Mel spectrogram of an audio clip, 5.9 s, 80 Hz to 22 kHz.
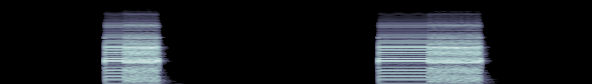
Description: Packet radio (AX.25, as in APRS), 1200 baud, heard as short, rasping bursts.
